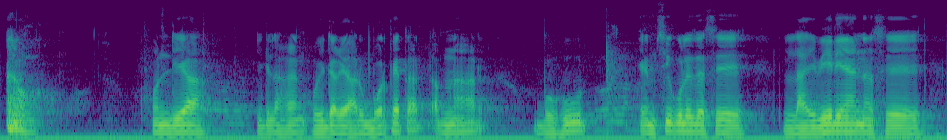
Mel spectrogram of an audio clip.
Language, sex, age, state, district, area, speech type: Assamese, male, 60+, Assam, Barpeta, rural, spontaneous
